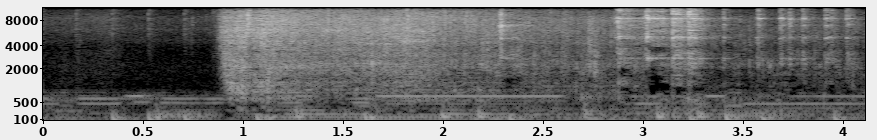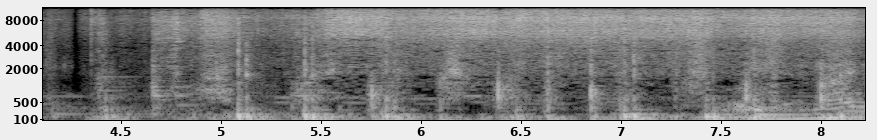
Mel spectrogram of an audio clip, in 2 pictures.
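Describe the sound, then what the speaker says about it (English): Eggs fry in a little oil in a hot wok, with a loud, steady sizzle that starts abruptly and stays up, broken by the scrape and clatter of stirring. "now we just cook the eggs"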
